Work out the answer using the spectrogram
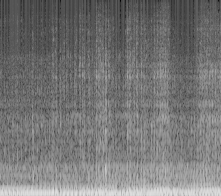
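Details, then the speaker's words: Ford Bronco II, long unrun, just after repair with new parts: engine catches and runs lumpy and uneven with a stumbling miss; owner suspects air still in the fuel system; misfire, cause not confirmed. "It hasn't been running in quite a while, so we'll let it run here for a little bit. It is missing, but it is running."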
